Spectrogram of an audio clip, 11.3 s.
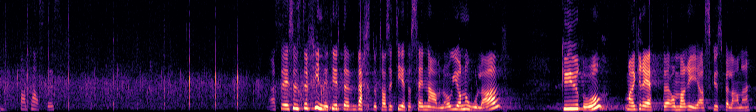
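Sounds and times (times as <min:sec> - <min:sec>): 
sparse audience clapping for the actors of a drama performance: 0:00.0 - 0:06.0
speech: 0:00.3 - 0:01.1, 0:04.0 - 0:07.7, 0:08.4 - 0:11.3.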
